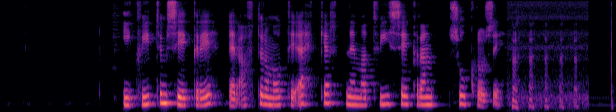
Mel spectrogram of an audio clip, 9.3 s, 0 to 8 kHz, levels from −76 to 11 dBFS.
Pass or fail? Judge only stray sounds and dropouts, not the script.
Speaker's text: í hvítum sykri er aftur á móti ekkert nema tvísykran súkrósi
fail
